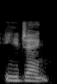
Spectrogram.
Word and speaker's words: I Ching: Now, there's a book that many of you might have heard called the I Ching. It's I Ching. It's spelled I Ching in English, but the Chinese pronounce it I Ching.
